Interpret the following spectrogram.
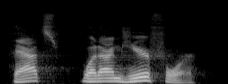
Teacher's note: Now, here's how to say it naturally. Stress the word here to show that helping is intentional and meaningful to you.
